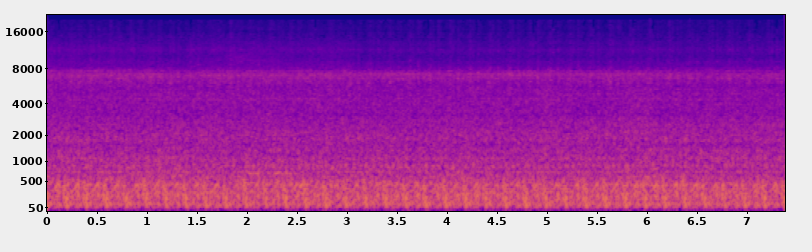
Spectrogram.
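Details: Ford Expedition V8 idling with an uneven, stumbling beat from a misfiring cylinder, checked with a Launch X321 Pro scanner.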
